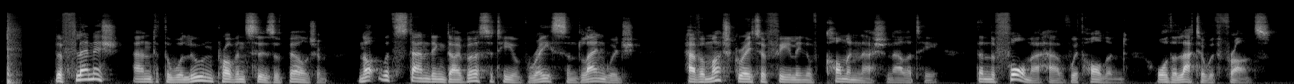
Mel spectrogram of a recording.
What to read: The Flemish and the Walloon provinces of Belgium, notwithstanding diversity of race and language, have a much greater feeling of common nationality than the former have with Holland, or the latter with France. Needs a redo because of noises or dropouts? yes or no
yes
